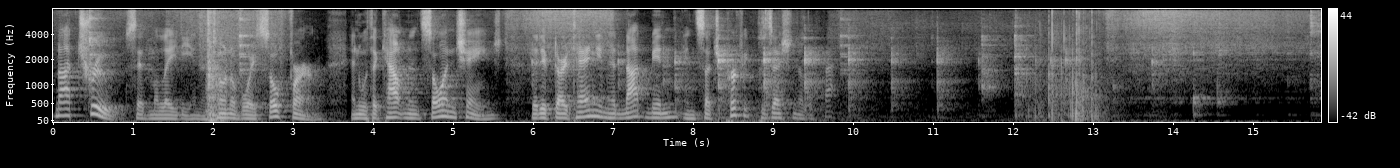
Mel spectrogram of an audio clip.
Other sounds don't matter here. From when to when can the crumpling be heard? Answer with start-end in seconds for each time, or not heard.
12.0-13.1.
